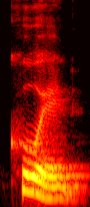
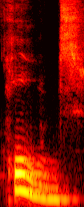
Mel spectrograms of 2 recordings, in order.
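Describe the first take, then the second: First: The L sound is not pronounced at all. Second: The L sound is clearly pronounced. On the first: The speaker calls it right. "The L is silent. So we say could" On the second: The speaker calls it wrong. "They say something like this, ... This is incorrect"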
